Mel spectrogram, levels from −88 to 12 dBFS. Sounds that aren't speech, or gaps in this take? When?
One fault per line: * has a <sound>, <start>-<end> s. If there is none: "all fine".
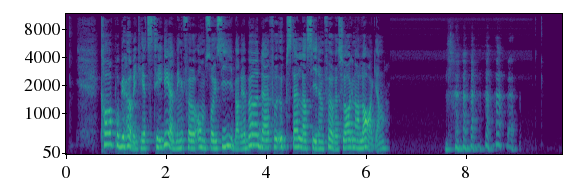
* has a laugh, 7.6-9.1 s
